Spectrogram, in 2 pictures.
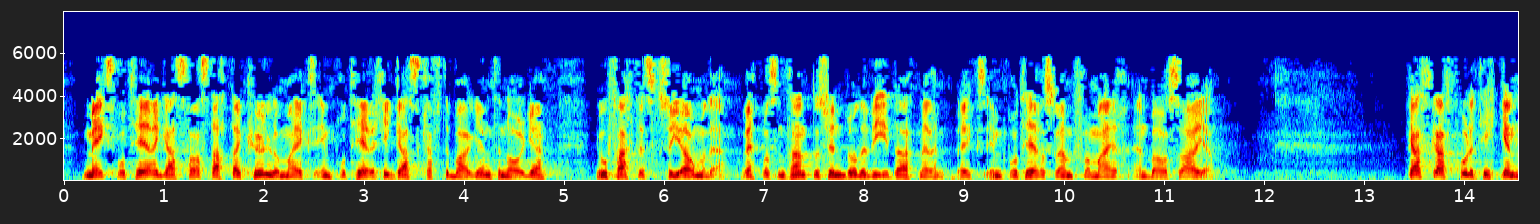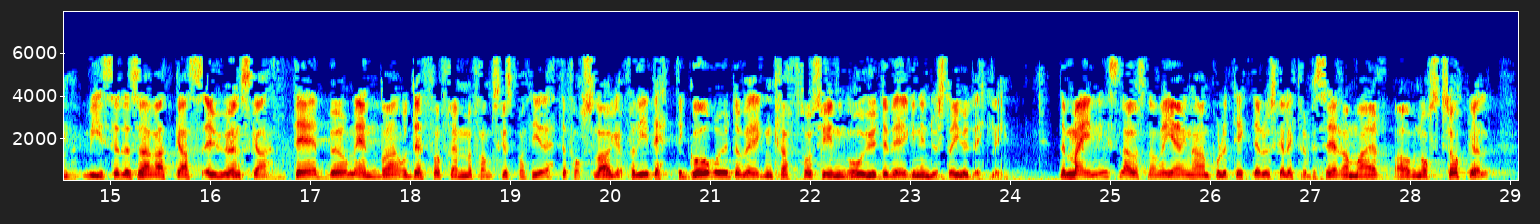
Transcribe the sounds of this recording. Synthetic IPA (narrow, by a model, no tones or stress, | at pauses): mɛɛkspɔʁt̪ʰeːʁəɡɑsfɔʁɑst̪ɑt̪ːɑʋkʰʉlːɔmɛɪ̰mpʰʊʁt̪ʰeːɾəɪçəɡɑskʰʁɑft̪ʰːɪlbɑːɡəjɛnt̪ʰɪlnɔɾɡə | juːfɑkt̪ɪsksɔjøːʁmɛd̪ɛ̰ʁɛpʁəsnt̪ʰɑnt̪n̩sʏnbʉʁd̪əʋiːd̪əɑt̪mɛɛsɪ̰mpʊt̪ʰeːʁəst̪ʁœmfɔʁmæɪʁɛ̰nbɑːʁəsʋæʁɪə̰ | ɡ̥ɑskʰɾɑft̪pʰʊlɪt̪ʰɪkːənʋiːsəd̪ɛsʋæɾəɑt̪ɡɑsɛʉːœnskɑ̰d̪ɛbøʁmɛɛnd̪ʁɑɔd̪æʁfɔʁfʁɛmːəfʁɑmskɪt̪spʰɑʁt̪ʰiːəd̪ɛt̪ːəfɔʁslɑːɡəfɔʁd̪iːd̪ɛt̪ːəɡoːʁʉːt̪ɑʋeːɡənkʰʁɑft̪fɔsyːnɪŋʔɔʉːt̪ɑʋeːɡənɪnd̪ʉst̪ʁiːʉːt̪ʰʋɪ̰klɪ̰ŋ | d̪̥ɛmæɪnɪŋsləːʊəst̪nɔʁɛjeːʁɪŋənhɑʁɛnpʰʊlɪt̪ʰɪk̚ːd̪æʁd̪ʉskɑɛlɛk̚t̪ʁɪfɪseːʁɑmæɪʁɑ̰ʋnɔʁsksɔkəl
